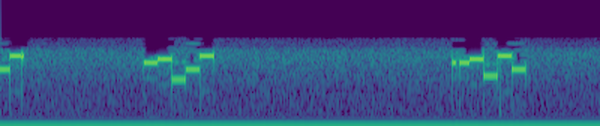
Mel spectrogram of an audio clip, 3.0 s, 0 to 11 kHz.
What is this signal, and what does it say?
Five-tone selective call (ZVEI), heard as quick runs of five tones, tones of about 70 ms. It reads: 89360 89406
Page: audio.f85360.feuerwehr-orlamuende.org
